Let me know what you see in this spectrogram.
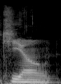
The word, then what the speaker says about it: Keoghan: Do you guys know who Barry Keoghan is? – Keon. Yes. It's pronounced Keon.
